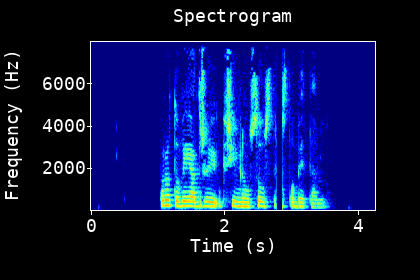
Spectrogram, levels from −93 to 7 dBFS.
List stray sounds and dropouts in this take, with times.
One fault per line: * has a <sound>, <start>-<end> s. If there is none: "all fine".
* has a dropout, 2.8-2.9 s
